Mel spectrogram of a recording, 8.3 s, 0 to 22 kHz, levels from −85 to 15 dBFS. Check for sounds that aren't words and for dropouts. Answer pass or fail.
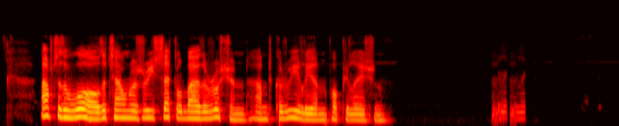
fail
